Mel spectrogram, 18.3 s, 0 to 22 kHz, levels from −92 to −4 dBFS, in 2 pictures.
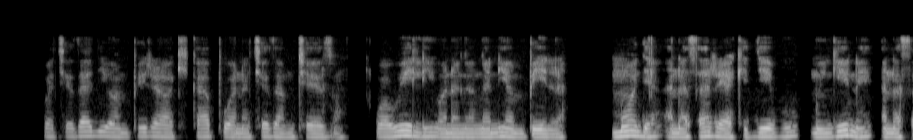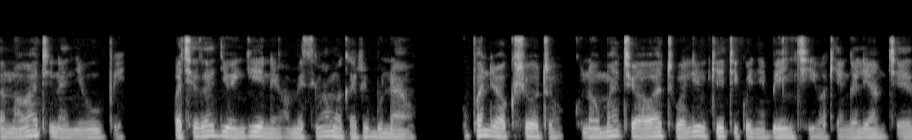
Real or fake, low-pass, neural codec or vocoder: real; 7.2 kHz; none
